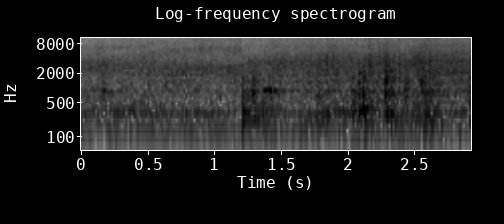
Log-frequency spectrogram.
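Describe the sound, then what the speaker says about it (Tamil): Grated cabbage and carrot with capsicum sautéed in a pan for vegetable noodles, a soft sizzle broken by a few stirring scrapes, close and moderately quiet. "இப்போ இந்த எல்லா காயும் சேர்த்து நம்ம ரொம்பவும் வதக்கூடாது, ரொம்பவும் வதங்கிடாமல் பார்த்துக்கணும்."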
